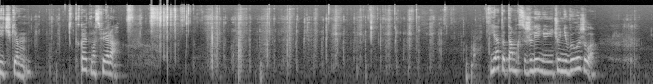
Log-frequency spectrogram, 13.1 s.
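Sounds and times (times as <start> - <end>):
green onion being chewed: 0.6 - 1.7, 2.6 - 9.3.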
